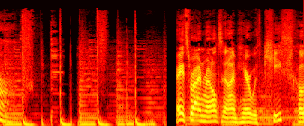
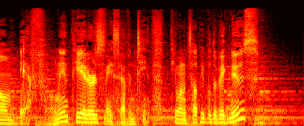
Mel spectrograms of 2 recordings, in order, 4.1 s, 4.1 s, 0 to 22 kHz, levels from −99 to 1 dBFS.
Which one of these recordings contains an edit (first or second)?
first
